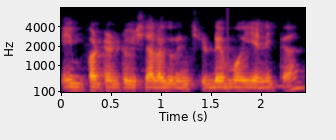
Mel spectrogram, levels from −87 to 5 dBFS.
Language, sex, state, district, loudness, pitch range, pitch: Telugu, male, Telangana, Nalgonda, -20 LUFS, 115-120 Hz, 115 Hz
